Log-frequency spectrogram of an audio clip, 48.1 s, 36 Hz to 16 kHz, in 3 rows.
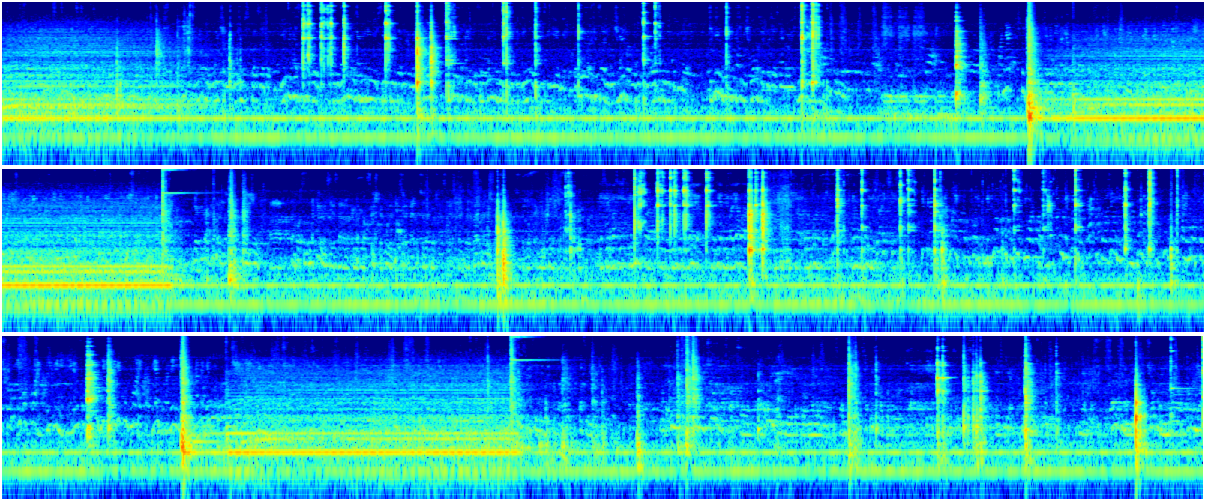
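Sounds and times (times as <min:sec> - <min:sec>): microwave oven humming: 0:00.0 - 0:03.9, 0:13.3 - 0:22.0, 0:33.7 - 0:39.8.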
